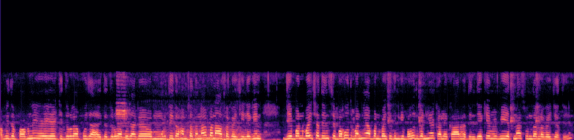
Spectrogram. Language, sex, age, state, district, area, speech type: Maithili, female, 30-45, Bihar, Muzaffarpur, rural, spontaneous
